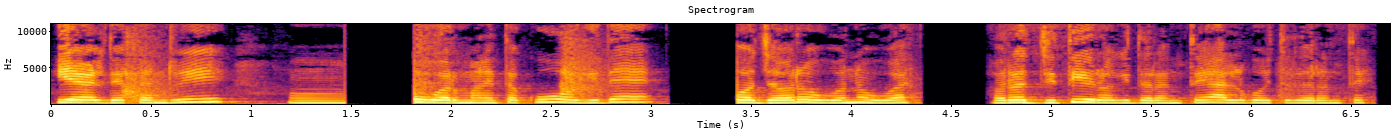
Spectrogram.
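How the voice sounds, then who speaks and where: A woman's voice: high voice, level tone, brisk, darkish tone, lightly acted. A woman voicing a fretful older village mother in a cartoon, sighing and chattering. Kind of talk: animated cartoon voice acting.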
